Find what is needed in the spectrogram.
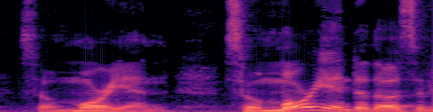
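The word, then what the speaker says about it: Moien: It is pronounced something like more hyphen yen. So m o r hyphen yeen moren. So moren.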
